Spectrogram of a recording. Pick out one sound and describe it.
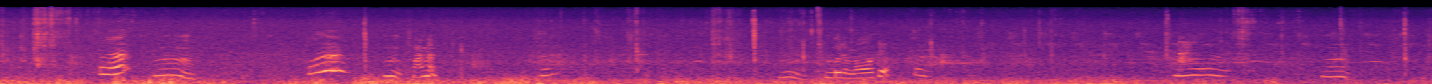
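A woman chews crunchy food close by.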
